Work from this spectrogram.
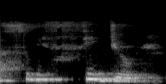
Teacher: nada de som de Z, é som de S inicial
